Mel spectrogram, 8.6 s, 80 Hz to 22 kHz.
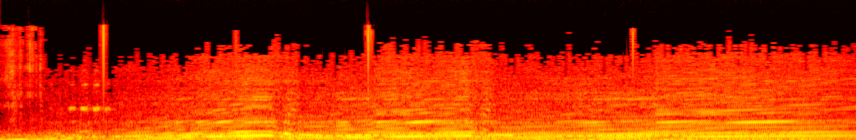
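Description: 2019 Honda Odyssey's 280 hp 3.5-litre V6 at full-throttle acceleration from a standstill to about 60 mph, heard from inside the cabin. The engine note climbs and drops back at each upshift of the 10-speed automatic.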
